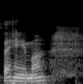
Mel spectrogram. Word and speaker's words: Bahama: So I am in a very rural area of North Carolina called Bahama, spelled Bahama, but pronounced Bahama.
